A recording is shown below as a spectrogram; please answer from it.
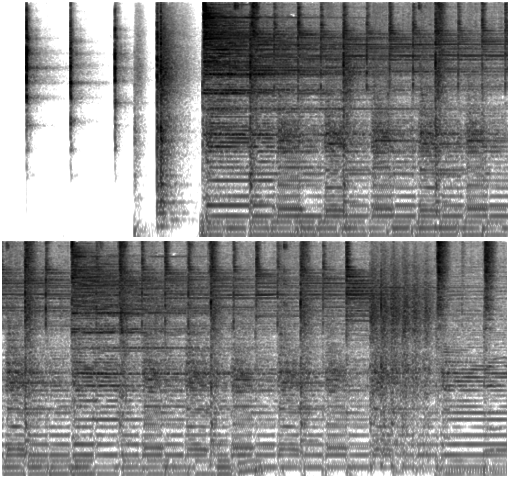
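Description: Count-in of three sharp clicks about half a second apart and a louder hit, then a church praise band with drum kit, electric guitar and bass comes in together about two seconds in and plays a steady-beat song intro.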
